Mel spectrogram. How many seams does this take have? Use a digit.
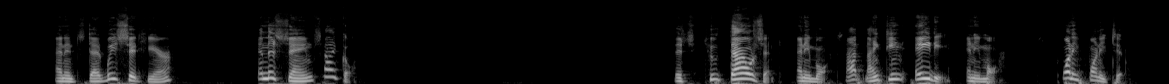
2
